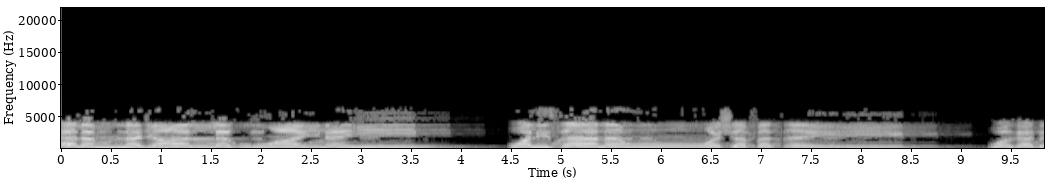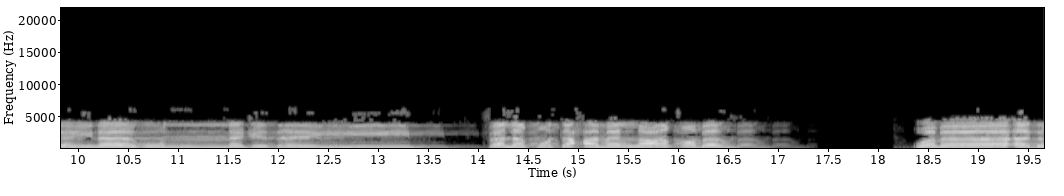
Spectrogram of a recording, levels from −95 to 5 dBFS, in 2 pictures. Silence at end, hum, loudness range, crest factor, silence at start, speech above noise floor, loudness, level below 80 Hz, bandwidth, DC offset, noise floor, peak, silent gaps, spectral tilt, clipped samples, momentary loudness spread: 0 s; none; 5 LU; 18 dB; 0 s; 34 dB; -17 LUFS; -58 dBFS; 6.6 kHz; under 0.1%; -51 dBFS; 0 dBFS; 17.41-18.12 s; -1.5 dB/octave; under 0.1%; 10 LU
